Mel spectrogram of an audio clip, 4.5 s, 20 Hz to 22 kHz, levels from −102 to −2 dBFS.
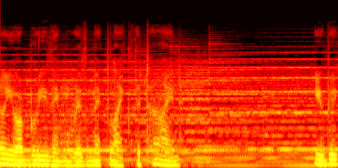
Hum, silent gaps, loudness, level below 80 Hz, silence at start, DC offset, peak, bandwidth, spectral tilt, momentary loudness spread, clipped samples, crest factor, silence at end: none; none; -27 LUFS; -52 dBFS; 0 s; under 0.1%; -6 dBFS; 10.5 kHz; -7.5 dB/octave; 12 LU; under 0.1%; 20 dB; 0 s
